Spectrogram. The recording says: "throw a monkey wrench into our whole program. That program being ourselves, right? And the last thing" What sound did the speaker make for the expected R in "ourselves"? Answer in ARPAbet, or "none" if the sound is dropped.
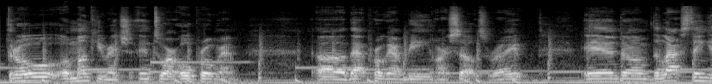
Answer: R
